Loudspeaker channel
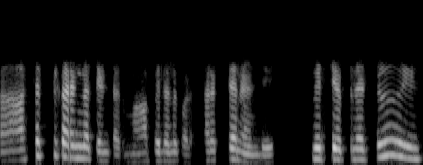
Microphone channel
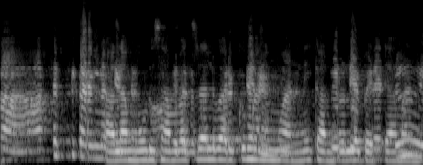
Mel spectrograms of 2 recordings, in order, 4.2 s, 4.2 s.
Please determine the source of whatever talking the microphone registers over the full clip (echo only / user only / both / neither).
both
